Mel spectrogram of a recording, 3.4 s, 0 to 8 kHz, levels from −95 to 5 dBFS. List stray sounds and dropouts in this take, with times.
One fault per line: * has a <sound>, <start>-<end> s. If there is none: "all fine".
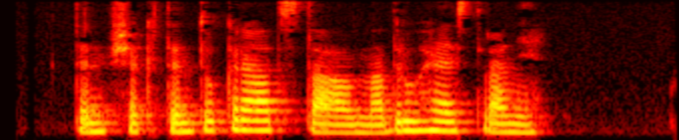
all fine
